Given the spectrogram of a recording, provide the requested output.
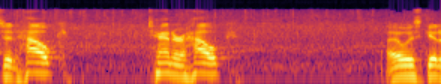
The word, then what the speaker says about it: Houck: The PA announcer pronounced it Houck.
